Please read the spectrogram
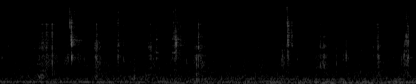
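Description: Faint, scattered crunches of someone chewing crispy fried galunggong (round scad).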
